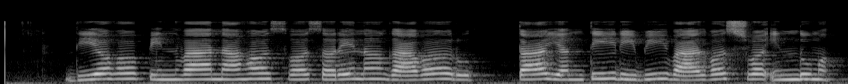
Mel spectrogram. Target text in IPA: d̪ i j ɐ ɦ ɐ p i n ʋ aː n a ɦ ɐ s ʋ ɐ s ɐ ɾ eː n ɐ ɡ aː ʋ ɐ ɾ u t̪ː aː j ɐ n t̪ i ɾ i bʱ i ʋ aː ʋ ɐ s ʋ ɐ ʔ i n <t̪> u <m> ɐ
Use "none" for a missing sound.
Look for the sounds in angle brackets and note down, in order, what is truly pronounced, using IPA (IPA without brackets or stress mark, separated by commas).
d̪, m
